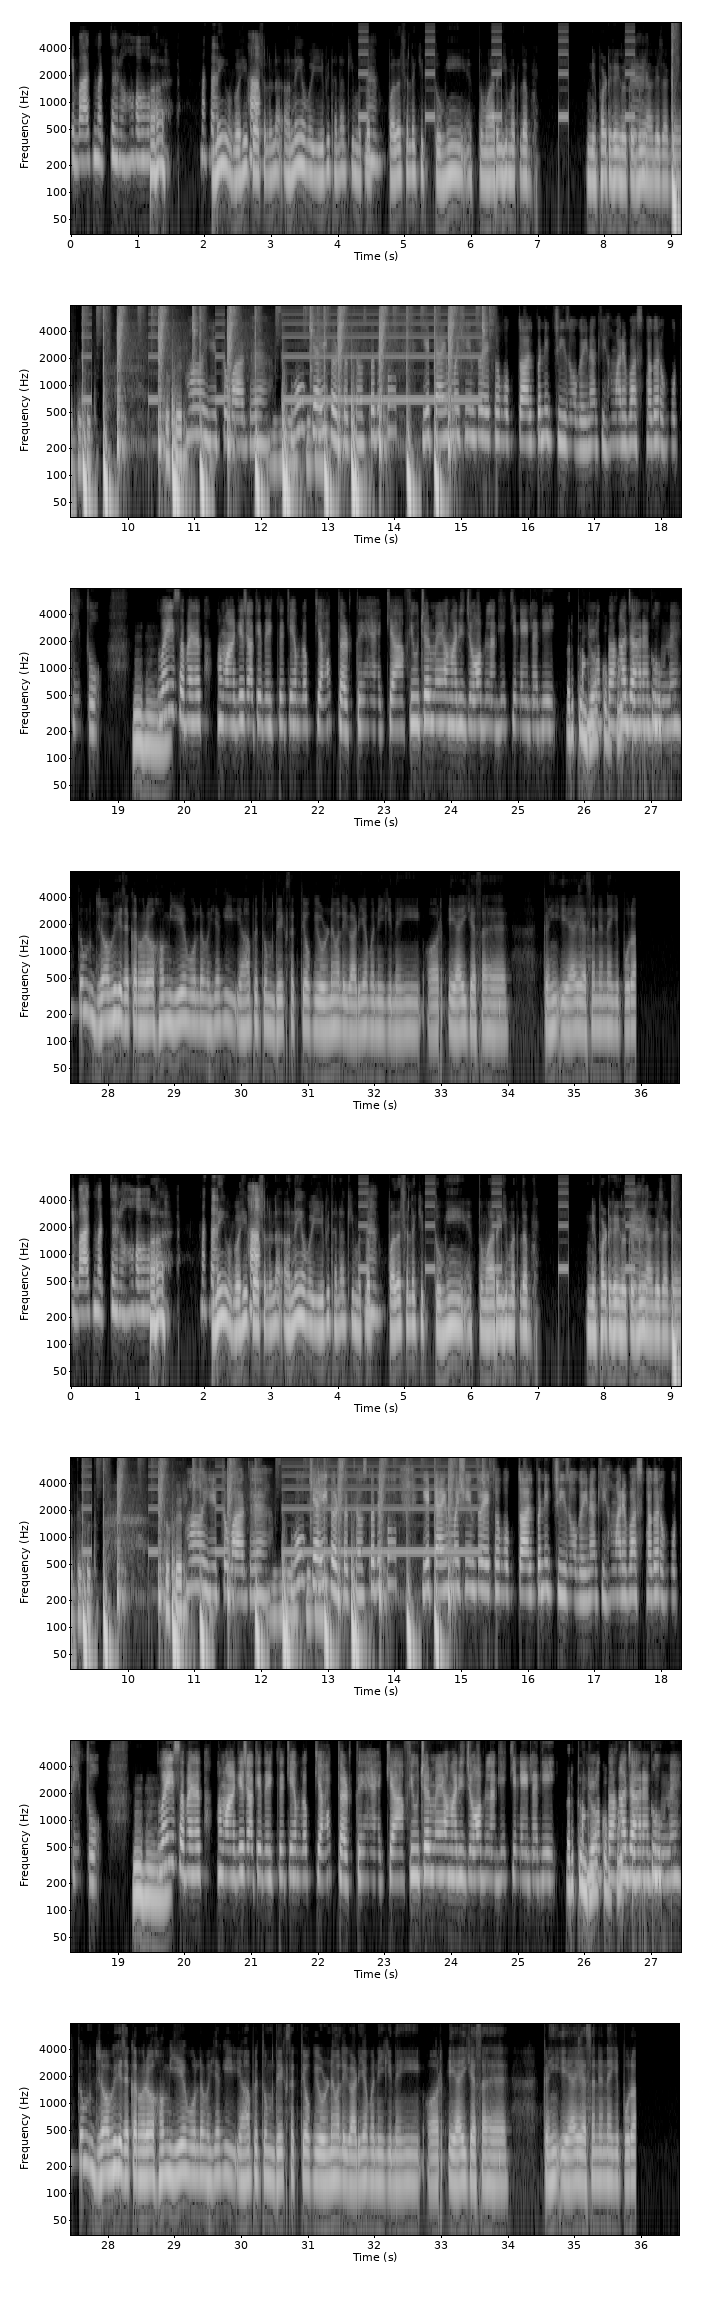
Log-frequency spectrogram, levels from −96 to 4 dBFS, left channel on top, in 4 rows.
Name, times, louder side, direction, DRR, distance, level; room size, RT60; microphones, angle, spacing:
voice 1, 0.0-1.2 1.9-2.2 2.7-2.8 4.4-4.6 8.4-8.7 10.9-12.2 12.4-19.1 19.6-25.5 26.0-27.5, right 4 dB, 75° right, 3.5 m, -30 dB
voice 2, 1.2-1.5 2.1-7.0 7.7-10.3 10.5-10.9 12.1-13.0 19.2-19.8 25.7-27.2 27.6-34.0 34.3-35.9, right 3 dB, 50° right, 0.6 m, -29 dB
sound 1, 4.3-4.5 5.3-5.5 6.3-6.5 7.3-7.5 8.3-8.5 9.3-9.5 10.3-10.5 11.3-11.5 12.3-15.3, equal, ahead, 3.6 m, -39 dB
sound 2, 9.0-11.6 11.9-14.9 15.2-15.4, left 1 dB, 15° left, 0.9 m, -25 dB
head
